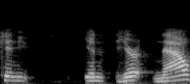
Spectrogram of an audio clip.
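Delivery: glitchy, broken-up audio. Imitating how a caller's words came through a bad line: imitating a glitchy voice. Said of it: "But it's like".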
